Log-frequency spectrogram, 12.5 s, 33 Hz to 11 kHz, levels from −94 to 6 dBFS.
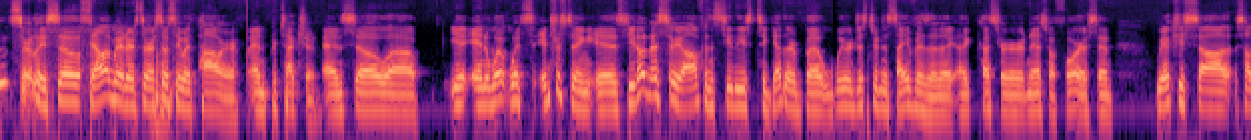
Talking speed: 195 wpm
